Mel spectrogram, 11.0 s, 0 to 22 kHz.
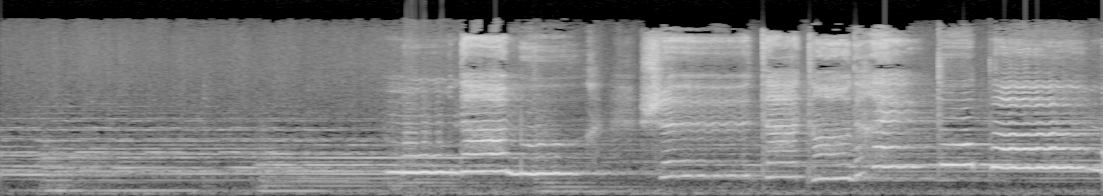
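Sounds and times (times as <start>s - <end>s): woman singing slow song: 3.8s - 11.0s.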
